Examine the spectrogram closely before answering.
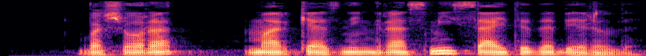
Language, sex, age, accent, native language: Uzbek, male, 18-24, Buxoro, Uzbek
